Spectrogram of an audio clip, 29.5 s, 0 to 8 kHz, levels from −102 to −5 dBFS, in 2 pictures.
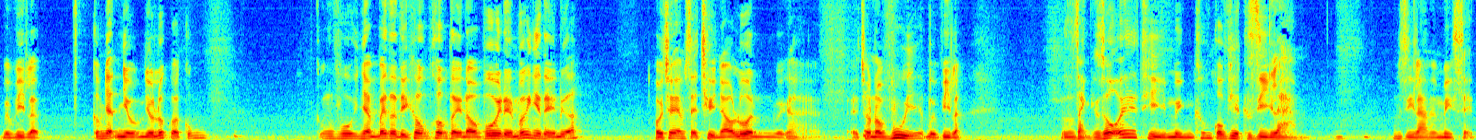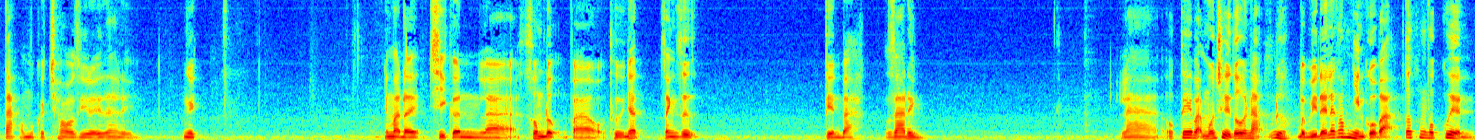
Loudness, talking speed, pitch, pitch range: -17 LUFS, 215 wpm, 110 Hz, 95-130 Hz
